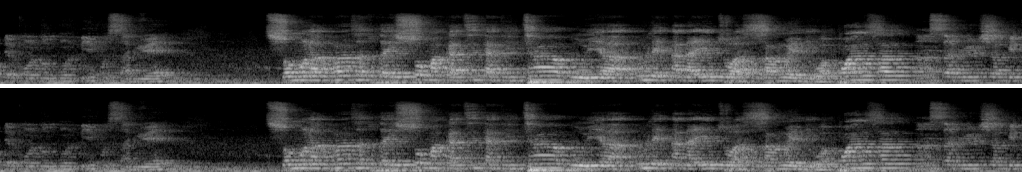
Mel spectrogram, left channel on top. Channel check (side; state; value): both; normal; correlation 0.76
